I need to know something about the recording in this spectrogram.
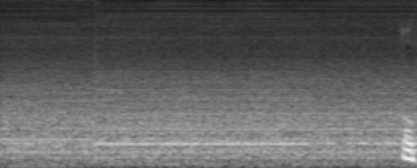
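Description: A machine motor whines steadily for a moment.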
